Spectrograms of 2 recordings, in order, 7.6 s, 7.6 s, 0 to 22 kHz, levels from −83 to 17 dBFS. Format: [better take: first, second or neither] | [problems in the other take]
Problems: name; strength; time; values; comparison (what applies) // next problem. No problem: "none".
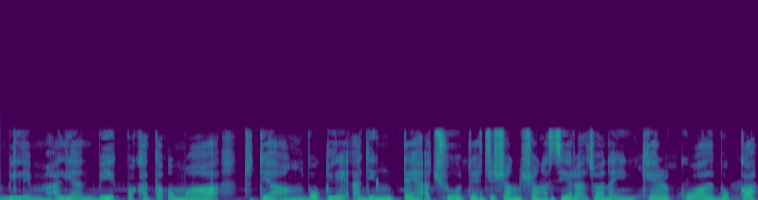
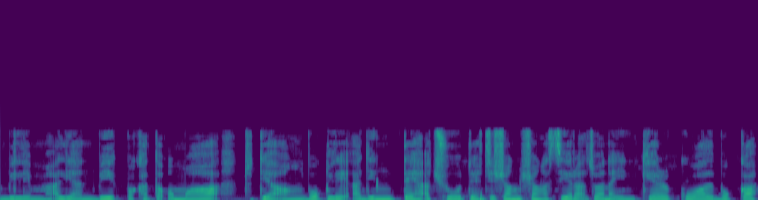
first | noise reduction (neural mask model Resemble Enhance denoiser)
